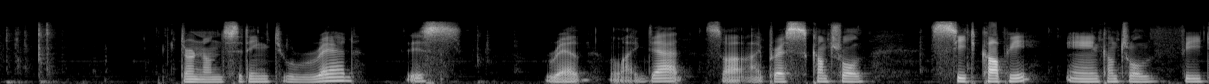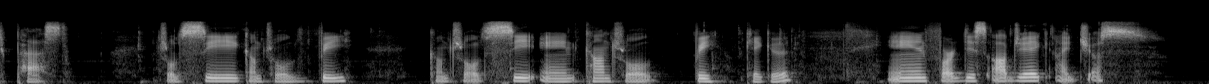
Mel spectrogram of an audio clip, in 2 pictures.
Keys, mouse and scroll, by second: 7.5 click, 9.7 z, 16.6-24.1 drag.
